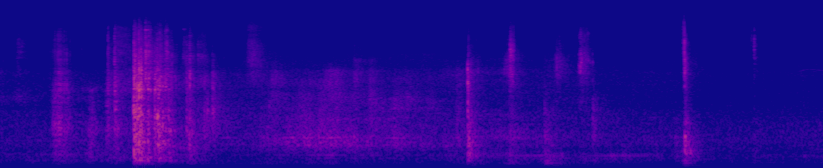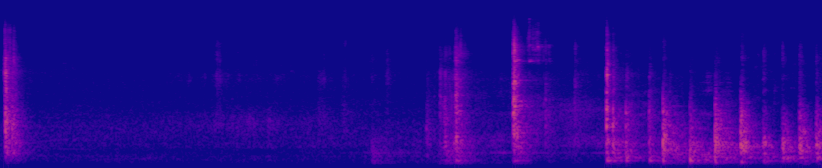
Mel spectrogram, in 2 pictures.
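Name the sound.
door being opened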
